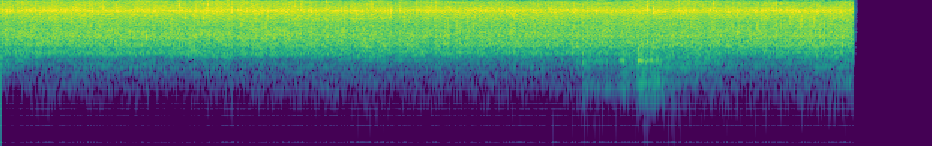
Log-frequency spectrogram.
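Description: Meat fries in a pan with yogurt, green chili and peanut paste, a loud steady sizzle and hiss close up that cuts off abruptly near the end.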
